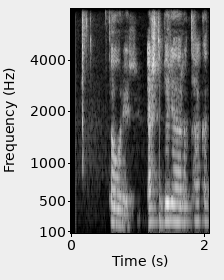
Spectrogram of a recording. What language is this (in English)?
Icelandic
